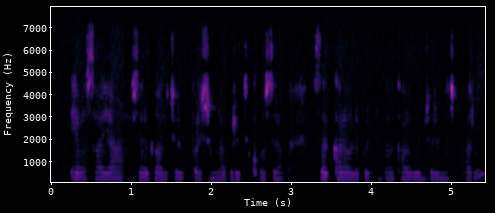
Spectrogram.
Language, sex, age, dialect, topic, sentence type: Telugu, female, 18-24, Central/Coastal, agriculture, statement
